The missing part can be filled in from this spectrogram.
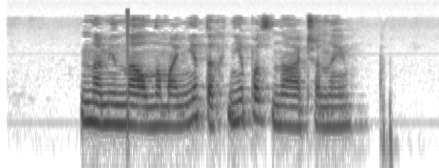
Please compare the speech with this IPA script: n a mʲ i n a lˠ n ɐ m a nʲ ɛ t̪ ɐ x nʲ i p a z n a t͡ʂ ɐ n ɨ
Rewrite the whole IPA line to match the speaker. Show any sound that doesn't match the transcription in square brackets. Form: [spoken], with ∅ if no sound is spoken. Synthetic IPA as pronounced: n [ɐ] mʲ i n a lˠ n ɐ m a nʲ ɛ t̪ ɐ x nʲ [ɛ] p a z n a t͡ʂ ɐ n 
